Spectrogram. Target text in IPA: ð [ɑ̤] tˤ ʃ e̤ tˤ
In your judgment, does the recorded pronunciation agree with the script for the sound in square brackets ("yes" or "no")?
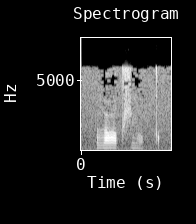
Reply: no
